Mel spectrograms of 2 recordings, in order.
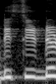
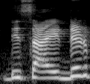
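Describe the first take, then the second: First: The middle vowel sounds like 'ee'. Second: The middle vowel sounds like 'eye'. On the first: The speaker calls it wrong. "डिसीडेड नहीं पढ़ना है" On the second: The speaker calls it right. "डिसाइडेड पढ़ना"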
